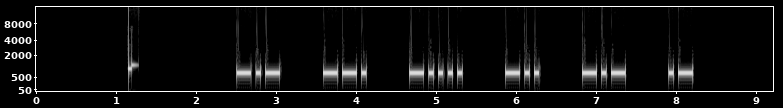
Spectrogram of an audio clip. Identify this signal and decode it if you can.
Morse code, heard as a keyed tone, about 20 wpm, spaced as for 11 wpm, 700 Hz. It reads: KG6DKA
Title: USA Call Signs - 6 Characters - 3x Character Spacing - 20wpm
